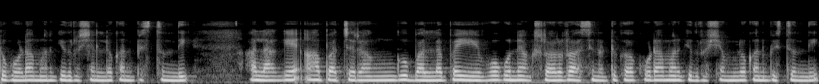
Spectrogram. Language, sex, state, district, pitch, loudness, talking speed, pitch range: Telugu, female, Andhra Pradesh, Krishna, 195 Hz, -14 LUFS, 155 wpm, 190-200 Hz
